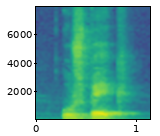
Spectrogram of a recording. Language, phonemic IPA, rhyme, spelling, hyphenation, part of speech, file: Dutch, /uzˈbeːk/, -eːk, Oezbeek, Oez‧beek, noun, Nl-Oezbeek.ogg
- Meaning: an Uzbek person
